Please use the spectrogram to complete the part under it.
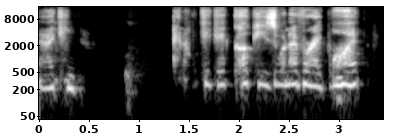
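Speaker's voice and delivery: hushed, conspiratorial aside, like letting slip secret. Answering a question about living with her dad now, conspiratorially. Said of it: "she says that conspiratorially, like it's kind of a secret".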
